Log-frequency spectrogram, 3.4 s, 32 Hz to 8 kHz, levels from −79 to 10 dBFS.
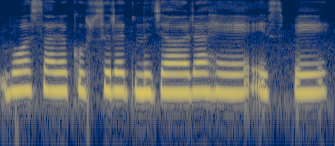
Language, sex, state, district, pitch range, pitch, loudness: Hindi, female, Tripura, Dhalai, 240-255 Hz, 245 Hz, -12 LUFS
